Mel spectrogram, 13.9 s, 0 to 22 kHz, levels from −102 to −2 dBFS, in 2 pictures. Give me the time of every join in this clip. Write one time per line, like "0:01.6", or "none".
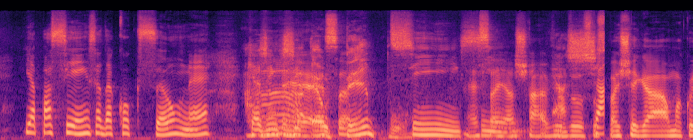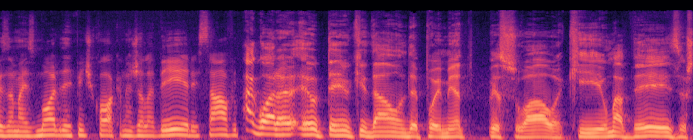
0:06.0
0:09.3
